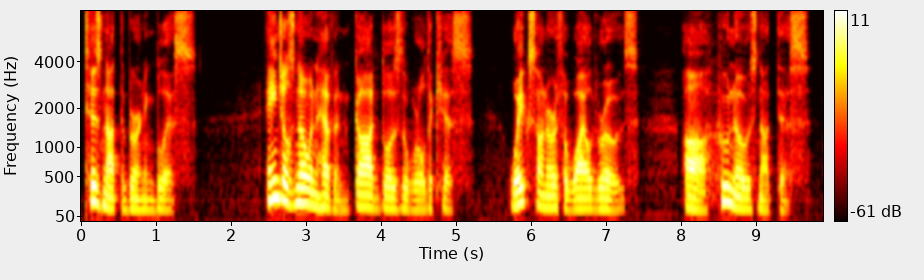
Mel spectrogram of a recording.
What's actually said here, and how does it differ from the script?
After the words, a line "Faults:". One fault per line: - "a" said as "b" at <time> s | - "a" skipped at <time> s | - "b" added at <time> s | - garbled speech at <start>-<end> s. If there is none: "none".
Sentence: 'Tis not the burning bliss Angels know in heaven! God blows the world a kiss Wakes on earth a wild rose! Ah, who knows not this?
'Tis not the burning bliss Angels know in heaven! God blows the world a kiss Wakes on earth a wild rose! Ah, who knows not this?
Faults:
none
